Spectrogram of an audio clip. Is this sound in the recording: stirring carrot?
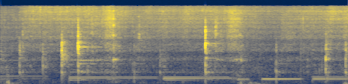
yes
